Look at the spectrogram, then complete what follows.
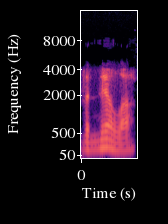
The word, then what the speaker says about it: vanilla: a little bit further the first VA in vanilla because it's in a weak syllable we're going to remove that vowel we're going to say it quickly so we'll end up with a sound uh uh so you're not saying a or a or uh any of the regular vowel sounds you're just going to say uh so here's the first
